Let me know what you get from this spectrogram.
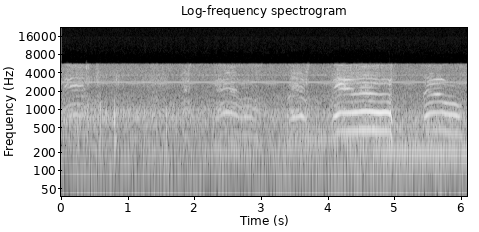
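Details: Barney, a pet cat, meowing in a series of arched, tonal calls, the longest a sustained, slightly wavering meow of almost a second, with faint background murmur between calls.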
